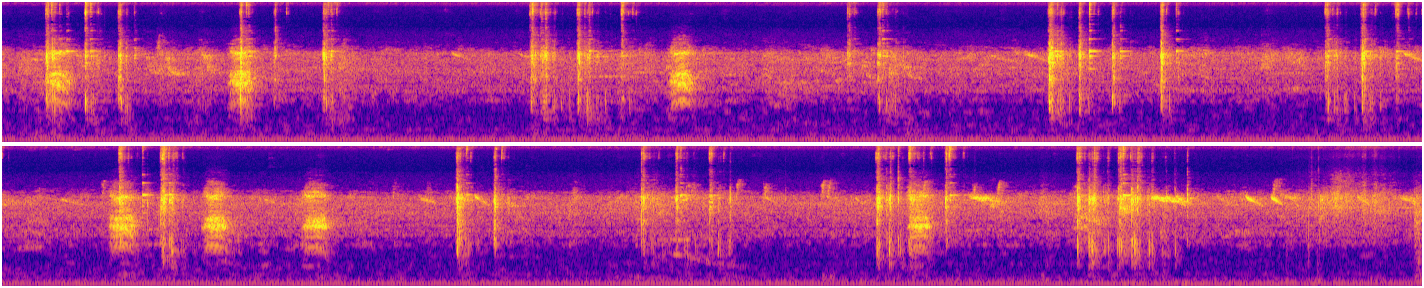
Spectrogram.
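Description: Crows cawing repeatedly, short harsh calls scattered throughout, mixed with many sharp clicks and taps over a steady low hum.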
